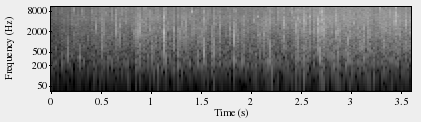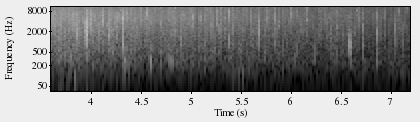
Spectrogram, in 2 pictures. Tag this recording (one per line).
rubble
fall
rock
